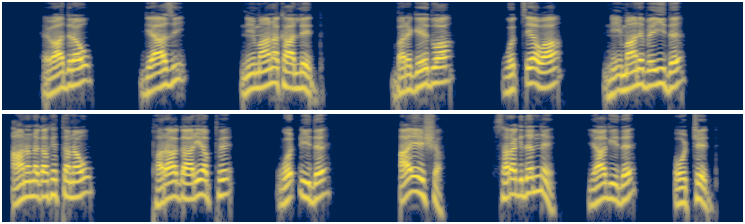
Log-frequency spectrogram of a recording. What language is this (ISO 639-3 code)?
dwr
